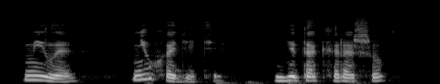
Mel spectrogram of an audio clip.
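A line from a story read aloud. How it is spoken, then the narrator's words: Barely audible repetition. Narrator (Russian): Куинджи снова повторил чуть слышно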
